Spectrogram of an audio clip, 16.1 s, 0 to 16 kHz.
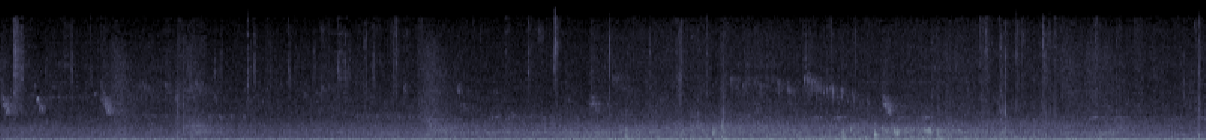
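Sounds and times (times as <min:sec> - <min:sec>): traffic rumble: 0:00.0 - 0:16.0.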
